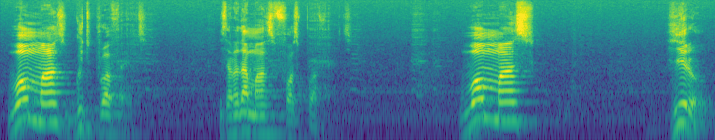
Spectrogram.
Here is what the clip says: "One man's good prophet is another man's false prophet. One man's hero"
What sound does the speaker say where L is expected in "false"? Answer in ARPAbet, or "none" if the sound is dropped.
none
